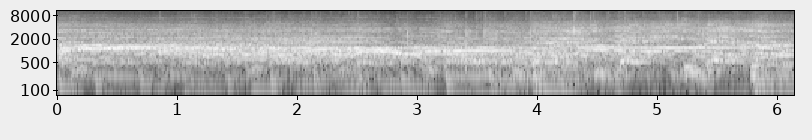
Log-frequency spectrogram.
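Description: Audience cheering and whooping, with dance music playing underneath.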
